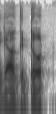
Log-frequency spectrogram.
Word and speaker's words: Gal Gadot: No offense to Gal Gadot. That's how you say her name. I had to look that up. No offense to Gal Gadot, but offense to Gal Gadot.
